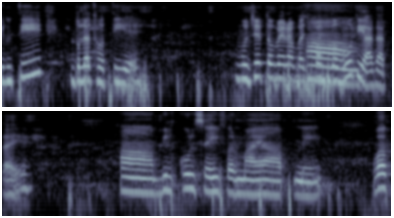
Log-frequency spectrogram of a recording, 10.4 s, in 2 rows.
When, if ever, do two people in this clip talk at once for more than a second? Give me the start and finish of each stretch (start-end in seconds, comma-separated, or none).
none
